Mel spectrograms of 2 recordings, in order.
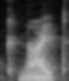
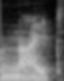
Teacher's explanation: на початку є літера K Так я знаю але вона абсолютно глуха її ми не кажемо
